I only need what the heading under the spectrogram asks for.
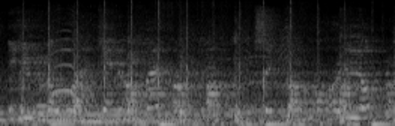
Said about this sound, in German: Das Staccato der Holztrommeln begleitet viele polynesische Tänze, die auch im Circus Samoa zum Standardprogramm gehören.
